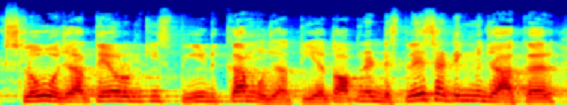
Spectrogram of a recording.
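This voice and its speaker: A man's voice: fairly high pitch, fast talker. Chatty man explaining phones, reverberant room. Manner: chatty, addresses viewers directly, explains with everyday examples. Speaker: tech video host. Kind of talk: casual explainer talk. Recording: long hall reverb.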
